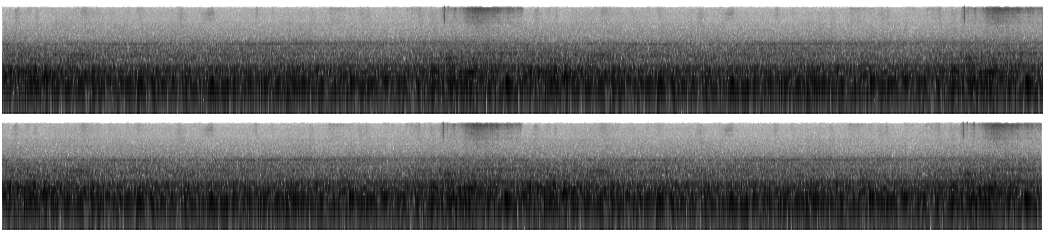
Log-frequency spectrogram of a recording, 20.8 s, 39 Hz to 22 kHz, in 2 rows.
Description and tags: Train full speed 01
The train type is Škoda InterPanter. This track is recorded between station Podivín and Břeclav.
electric-train, locomotive, loop, rail-road, rail-way, train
